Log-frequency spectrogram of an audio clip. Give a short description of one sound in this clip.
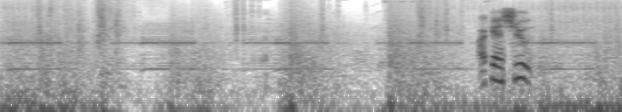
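Rifle shots ring out with a loud crack.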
